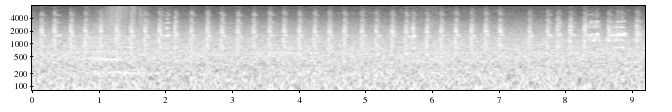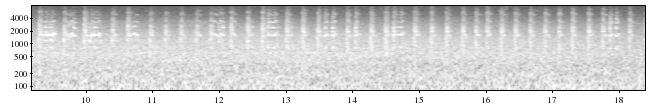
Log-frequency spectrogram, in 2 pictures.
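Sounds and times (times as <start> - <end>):
birds calling harshly: 0.1 - 18.3
constant broad hiss: 1.1 - 2.1.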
